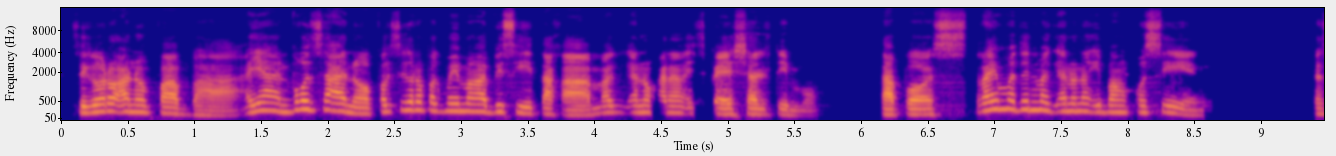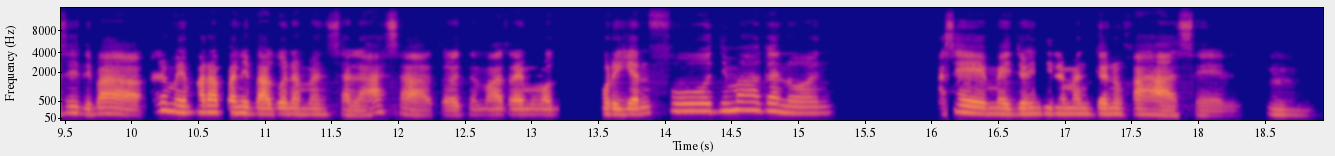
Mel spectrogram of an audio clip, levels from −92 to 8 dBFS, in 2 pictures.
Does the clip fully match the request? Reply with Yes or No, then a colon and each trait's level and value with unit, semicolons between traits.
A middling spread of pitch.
No: wide, 5.9 semitones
